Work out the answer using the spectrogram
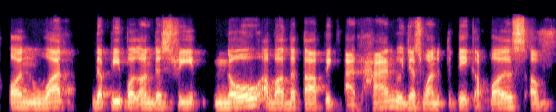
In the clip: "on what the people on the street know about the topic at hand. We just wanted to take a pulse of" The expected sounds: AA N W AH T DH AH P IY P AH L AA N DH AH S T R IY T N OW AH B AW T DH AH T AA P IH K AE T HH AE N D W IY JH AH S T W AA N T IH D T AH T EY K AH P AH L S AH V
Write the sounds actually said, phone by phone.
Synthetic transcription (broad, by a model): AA N W AH T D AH P IY P AH L AA N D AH S T R IY T N OW AH B AW T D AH T AA P IH K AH T HH AE N D W IY JH AH S T W AA N T IH D T AH T EY K AH P AH L S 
